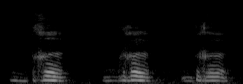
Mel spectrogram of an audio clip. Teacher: O dr, o que vai encostar no céu da boca é o meio da língua.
